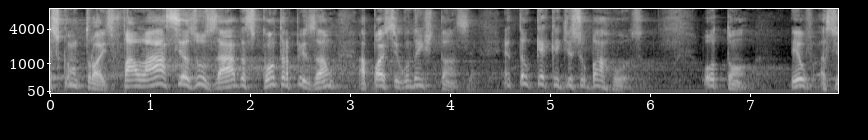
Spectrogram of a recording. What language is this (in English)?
Portuguese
